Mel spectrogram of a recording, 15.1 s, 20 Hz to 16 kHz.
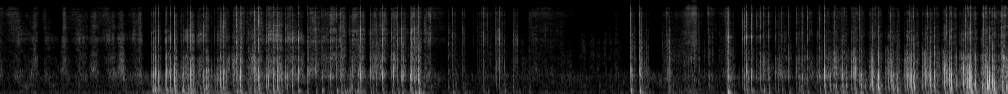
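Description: Fingertips and short nails tap and scratch the front and back of a Mission: Impossible 4K UHD movie case in a printed hollow cardboard slipcover, lying flat on carpet. Faint scratching gives way to dense, rapid, dry scratches and crisp taps. The sound briefly falls almost silent before the scratching and tapping pick up again, louder toward the end.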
